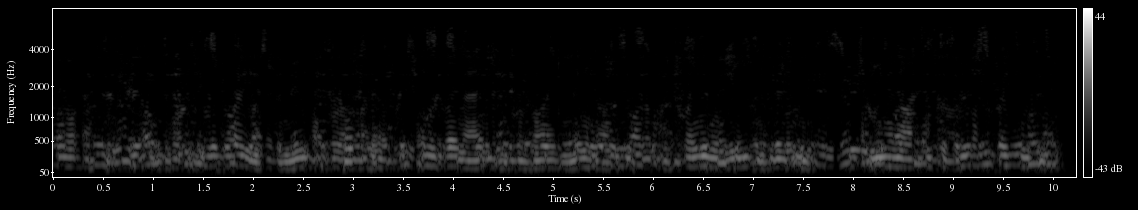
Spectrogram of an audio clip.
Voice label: male srec 130ms 20cm sim

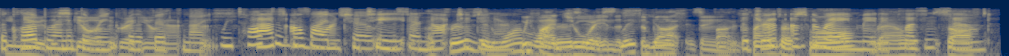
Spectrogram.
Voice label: anechoic src1 80 src2 60 16kHz; SiSEC08; SiSEC headgeometry

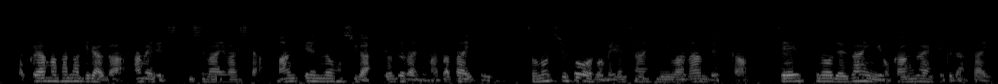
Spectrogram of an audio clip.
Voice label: male liverec; SiSEC10; underdetermined

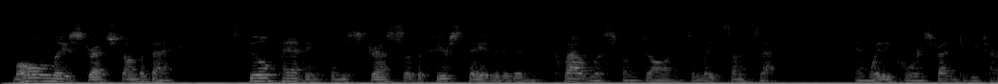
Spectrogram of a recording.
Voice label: male synth conv 5cm sim; SASSEC07

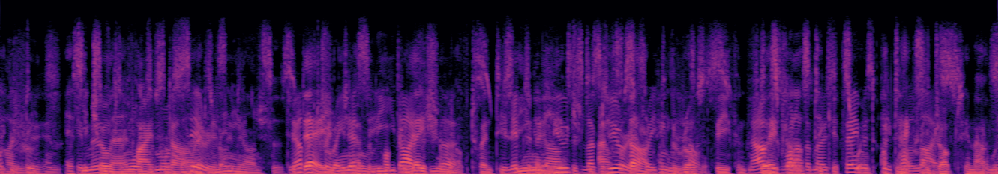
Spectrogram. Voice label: male mix; SiSEC10; underdetermined

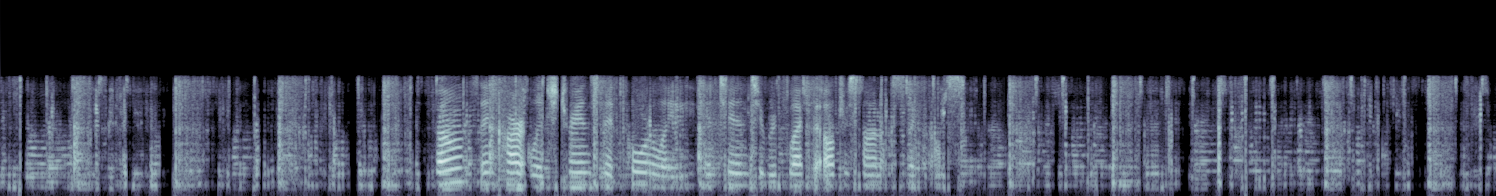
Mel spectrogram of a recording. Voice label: mix mus sp F

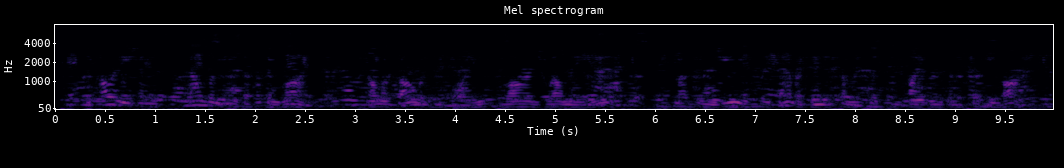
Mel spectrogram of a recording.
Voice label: male synth conv

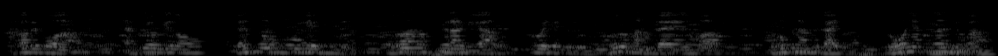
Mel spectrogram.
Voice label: male, synth conv, 250ms, 1m; SiSEC10; underdetermined

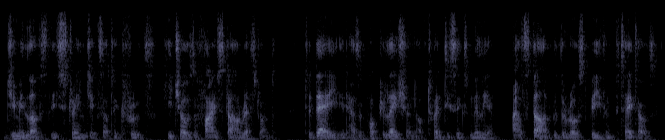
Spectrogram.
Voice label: male4 liverec 250ms 5cm; SiSEC11; underdetermined

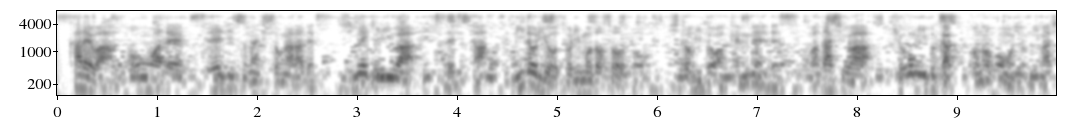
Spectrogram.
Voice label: male liverec 250ms 5cm; SiSEC08; SiSEC underdetermined

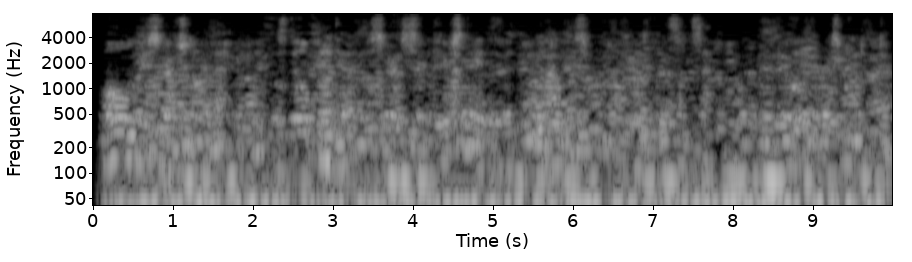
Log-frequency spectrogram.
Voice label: male synth conv 5cm; SASSEC07

